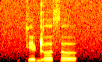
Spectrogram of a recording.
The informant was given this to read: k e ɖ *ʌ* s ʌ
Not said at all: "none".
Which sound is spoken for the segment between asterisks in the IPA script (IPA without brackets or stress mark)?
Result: ʌ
